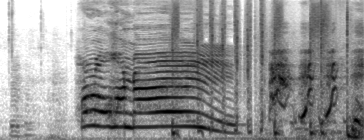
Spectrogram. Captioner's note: giggling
